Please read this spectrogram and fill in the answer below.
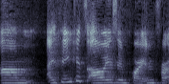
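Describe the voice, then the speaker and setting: Speaking at a moderate pace in a Caribbean accent, a woman uses a high voice with ordinary pitch variation. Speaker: social work professor. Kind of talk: webinar Q&A answer.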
